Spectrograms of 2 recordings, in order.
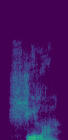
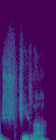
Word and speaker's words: shila: The Sanskrit word for morality is shila. Did you know that? Someone? No? Okay. Not like the girl's name, Sheila, Shila.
